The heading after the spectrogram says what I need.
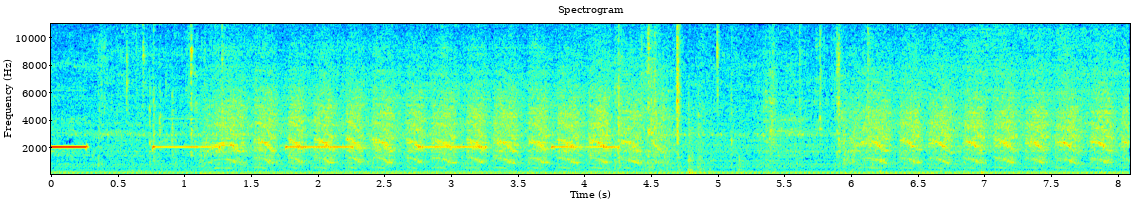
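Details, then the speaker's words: Honda Prelude with rebuilt F20B bored to 86mm with K20A Type R pistons, stock rods, polished crank; first start after priming oil, on a jump box: steady rhythmic cranking with electronic beeps, then catches into an even run, no smoke. "Got it started up. That's my power steering pump. Don't worry about that."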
